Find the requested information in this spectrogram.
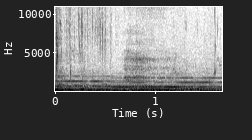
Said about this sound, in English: The last time I wrung out a towel, I wrung it out alone. And I didn't get this much water out of it.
